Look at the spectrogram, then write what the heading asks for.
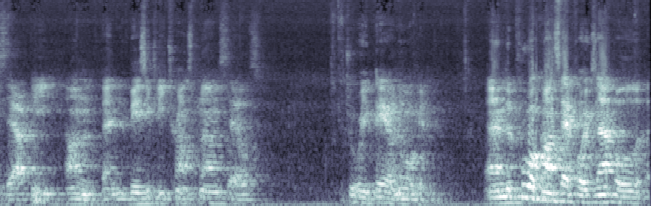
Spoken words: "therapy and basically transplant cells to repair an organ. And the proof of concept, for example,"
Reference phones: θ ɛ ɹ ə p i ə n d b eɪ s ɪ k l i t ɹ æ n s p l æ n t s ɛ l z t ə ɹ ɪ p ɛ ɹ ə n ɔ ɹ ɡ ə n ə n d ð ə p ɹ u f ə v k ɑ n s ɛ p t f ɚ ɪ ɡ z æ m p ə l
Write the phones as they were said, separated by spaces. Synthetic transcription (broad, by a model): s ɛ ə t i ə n b eɪ s ɪ k l i t ɹ æ n s p l æ n t s ɛ l z t ə ɹ ɪ p ɛ ɹ ə n ɔ ɹ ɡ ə n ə n ð ə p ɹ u ə k ɑ n s ɛ p t f ɚ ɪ ɡ z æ m p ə l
